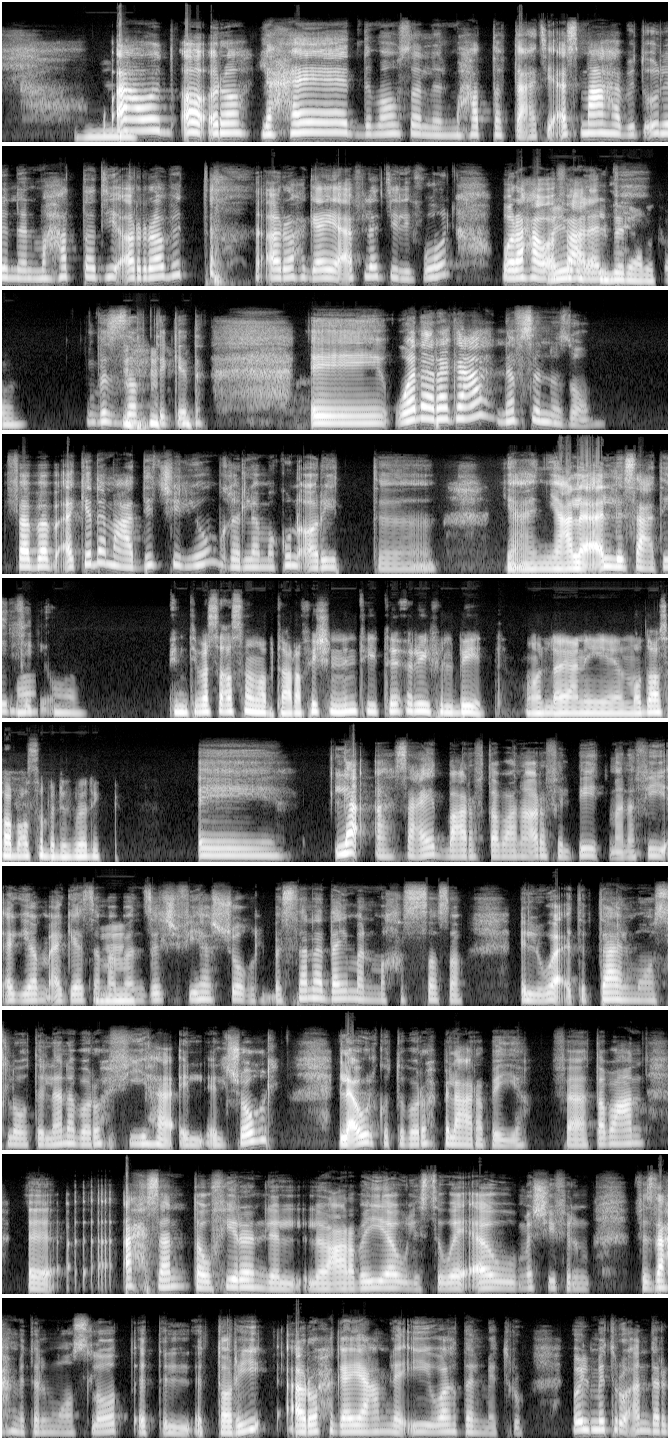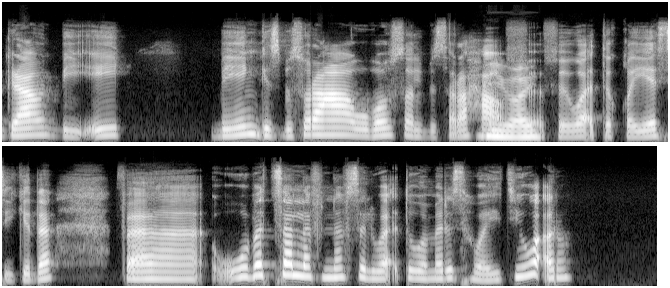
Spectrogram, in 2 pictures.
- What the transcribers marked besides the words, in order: static; chuckle; chuckle; unintelligible speech; in English: "Underground"
- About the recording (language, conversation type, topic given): Arabic, podcast, إزاي بتوازن بين شغلك وهواياتك؟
